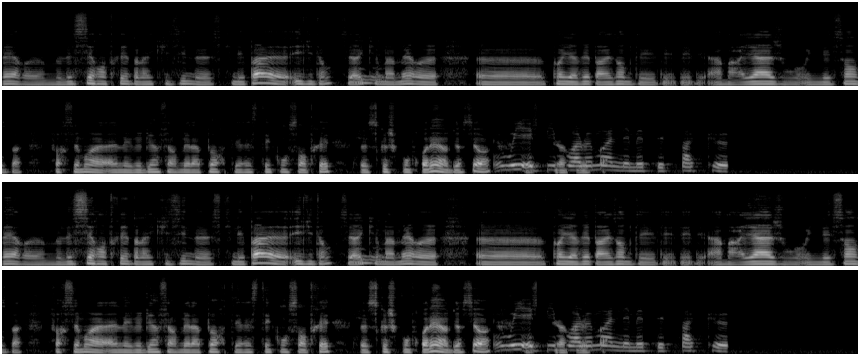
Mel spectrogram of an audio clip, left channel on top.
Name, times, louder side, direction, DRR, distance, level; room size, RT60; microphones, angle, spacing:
voice 1, 0.0-8.8 9.1-13.4 14.1-14.4, right 2 dB, 30° right, 6.5 m, -32 dB
voice 2, 3.5-3.8 13.5-15.8, equal, 5° right, 4.4 m, -35 dB
head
